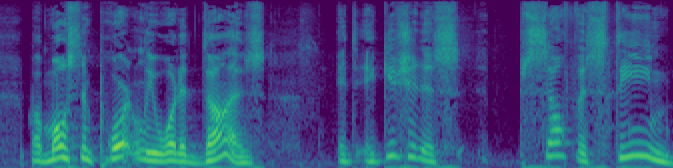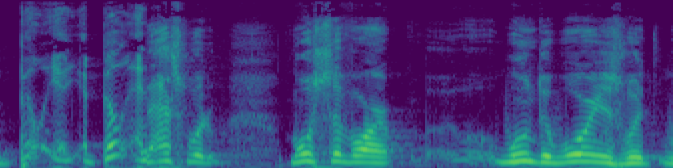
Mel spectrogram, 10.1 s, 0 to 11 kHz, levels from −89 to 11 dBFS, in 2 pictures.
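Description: From 6.15 s, after "built and", a wrong sample rate makes the speech drop to 0.69 times speed, about 6.5 semitones lower, consistent with 32 kHz audio played at 22 kHz.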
